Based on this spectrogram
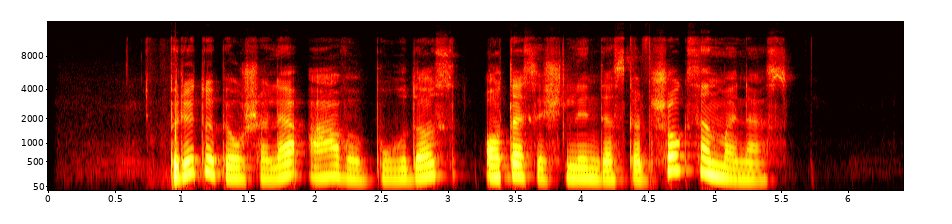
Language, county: Lithuanian, Panevėžys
